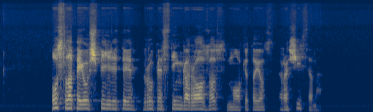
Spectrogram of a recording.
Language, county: Lithuanian, Vilnius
